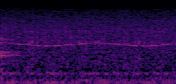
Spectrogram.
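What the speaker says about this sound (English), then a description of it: "Oh, it's a car alarm." A car alarm outside a grocery store, heard faintly at a distance as a steady wavering electronic tone over background noise.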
